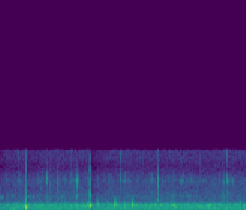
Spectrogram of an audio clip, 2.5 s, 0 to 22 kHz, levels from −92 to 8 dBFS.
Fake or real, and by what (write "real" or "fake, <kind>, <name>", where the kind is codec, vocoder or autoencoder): real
